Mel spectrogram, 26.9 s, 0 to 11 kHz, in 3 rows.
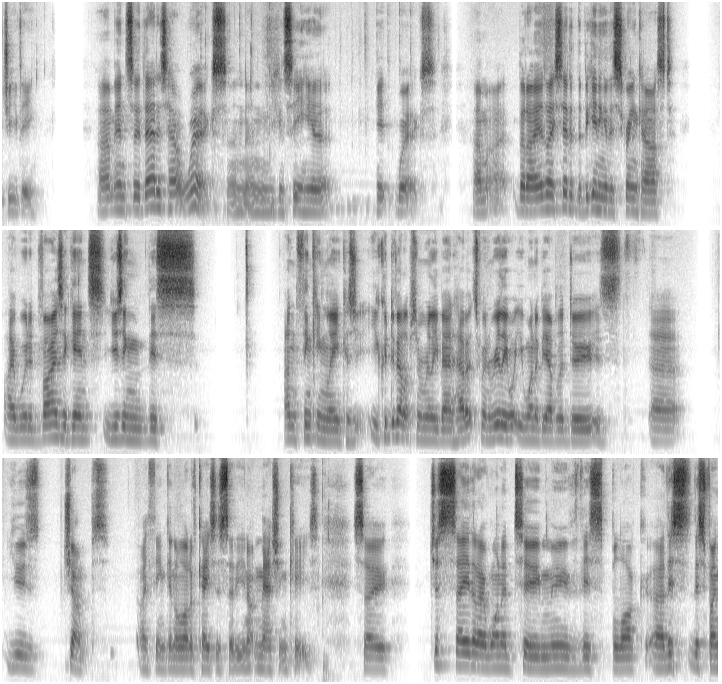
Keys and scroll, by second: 2.3-5.6 typing, 7.2 u, 7.3 u.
